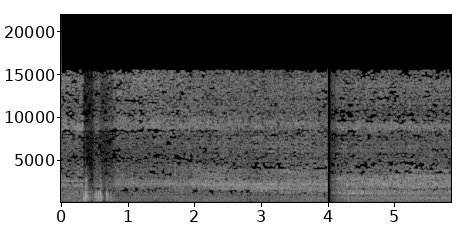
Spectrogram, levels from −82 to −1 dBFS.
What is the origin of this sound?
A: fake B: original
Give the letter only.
B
